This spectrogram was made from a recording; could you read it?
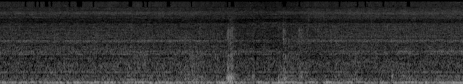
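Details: Marine steam engine, first start attempt on steam, known head leaks, flange bolts missing: steady hiss under low rumble with faint clicks; steam leaking out of the exhaust flange bolt holes, bolts to be fitted.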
